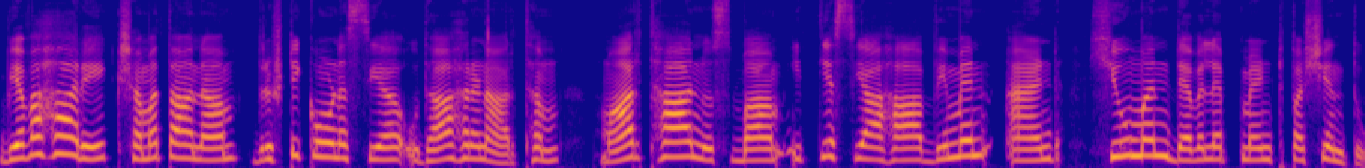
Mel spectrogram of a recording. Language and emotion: Sanskrit, neutral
